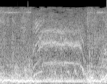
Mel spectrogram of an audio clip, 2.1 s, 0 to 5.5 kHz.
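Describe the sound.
A 40-year-old man lets out a single loud, drawn-out roar imitating a monster, the roar he makes during a bowel movement, rising and falling over about a second against a rough, noisy background.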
